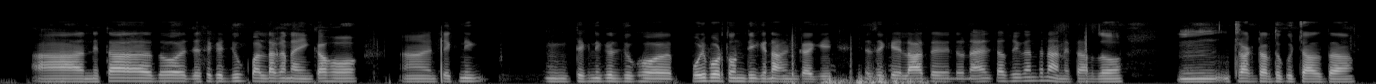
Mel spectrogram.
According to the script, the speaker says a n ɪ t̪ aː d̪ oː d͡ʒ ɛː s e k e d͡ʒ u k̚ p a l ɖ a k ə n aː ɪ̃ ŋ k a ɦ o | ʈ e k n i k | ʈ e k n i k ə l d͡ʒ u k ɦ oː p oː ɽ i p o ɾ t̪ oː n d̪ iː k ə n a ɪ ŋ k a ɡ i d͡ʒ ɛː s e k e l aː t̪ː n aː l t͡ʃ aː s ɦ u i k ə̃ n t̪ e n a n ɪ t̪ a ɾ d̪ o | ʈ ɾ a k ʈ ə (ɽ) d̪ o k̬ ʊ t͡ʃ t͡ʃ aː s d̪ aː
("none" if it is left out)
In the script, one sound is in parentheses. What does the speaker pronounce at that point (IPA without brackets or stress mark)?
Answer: ɾ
